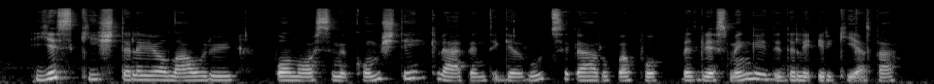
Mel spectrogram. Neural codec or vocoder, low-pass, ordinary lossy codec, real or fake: none; 14.4 kHz; AAC, 96 kbps; real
